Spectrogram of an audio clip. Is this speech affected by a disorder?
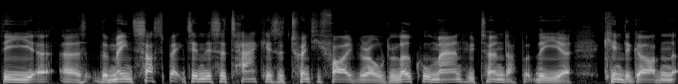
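No.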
